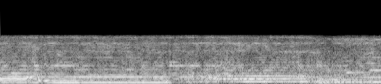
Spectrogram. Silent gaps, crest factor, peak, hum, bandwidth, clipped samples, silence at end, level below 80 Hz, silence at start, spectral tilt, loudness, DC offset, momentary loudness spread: none; 8 dB; 0 dBFS; none; 4 kHz; 0.6%; 0 s; -18 dBFS; 0 s; -11.5 dB/octave; -10 LUFS; under 0.1%; 3 LU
